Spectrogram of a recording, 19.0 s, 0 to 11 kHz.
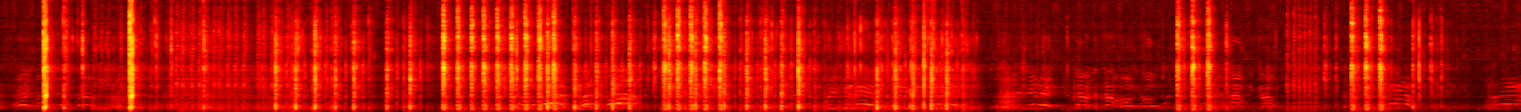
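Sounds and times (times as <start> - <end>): paintball markers firing: 0.5 - 13.5, 14.6 - 18.1.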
